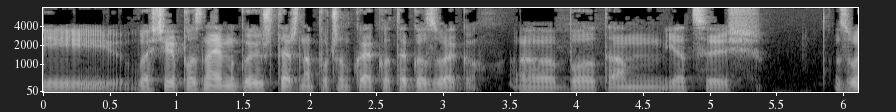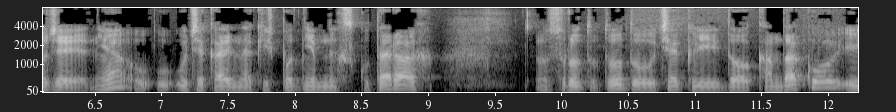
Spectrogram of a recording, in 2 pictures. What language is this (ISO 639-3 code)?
pol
